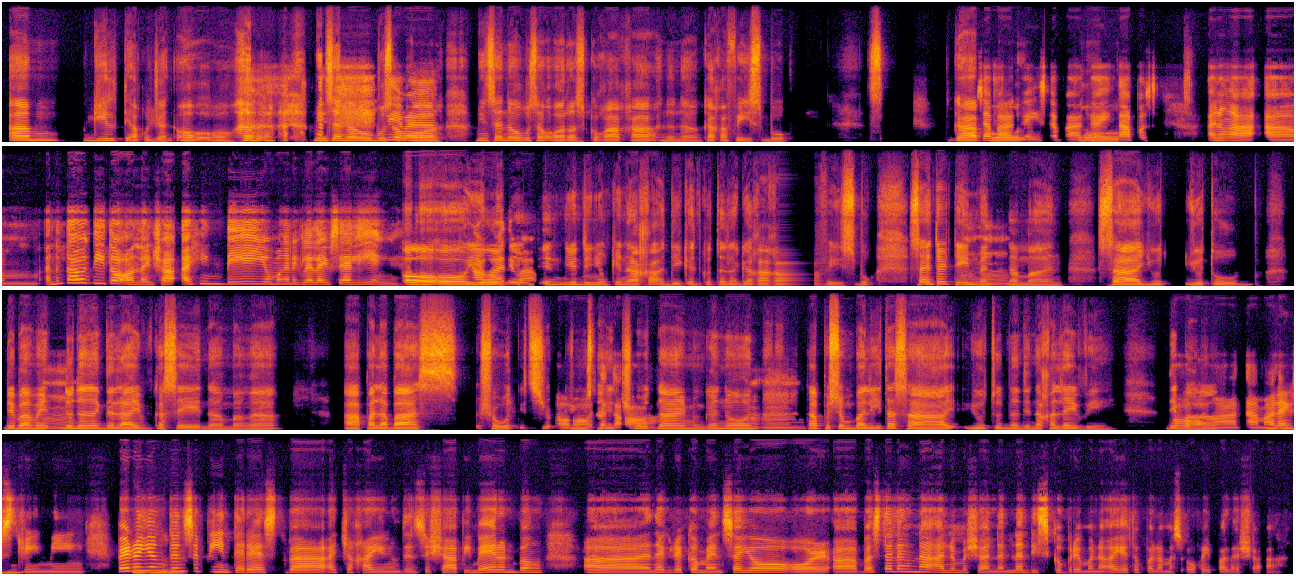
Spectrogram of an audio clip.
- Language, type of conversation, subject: Filipino, podcast, Ano ang paborito mong aplikasyon, at bakit?
- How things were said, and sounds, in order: laugh; horn; static; tapping; other background noise; distorted speech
